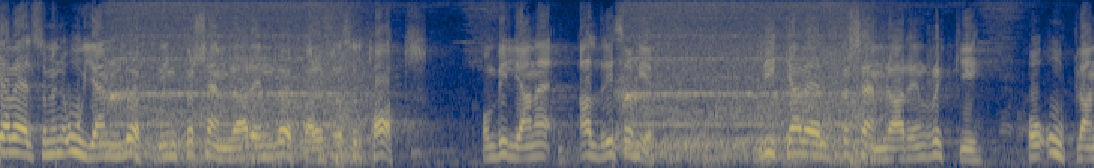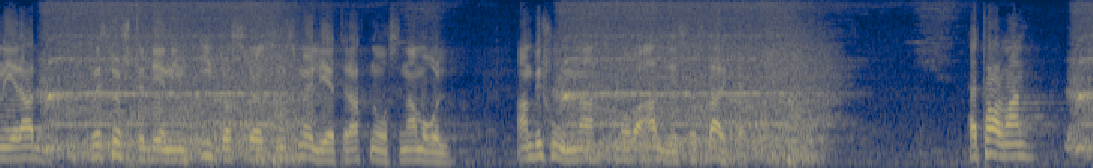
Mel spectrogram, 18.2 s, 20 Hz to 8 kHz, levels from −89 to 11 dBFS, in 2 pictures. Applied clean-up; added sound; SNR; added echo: none; Mechanisms; 7 dB; none.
